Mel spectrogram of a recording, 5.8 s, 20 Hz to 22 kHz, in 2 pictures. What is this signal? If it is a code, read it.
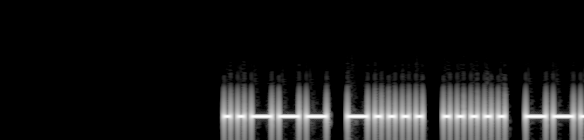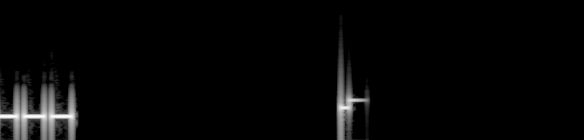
Morse code, heard as a keyed tone, about 34 wpm, 700 Hz. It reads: 2650
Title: Numbers - 4-Digit 35wpm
